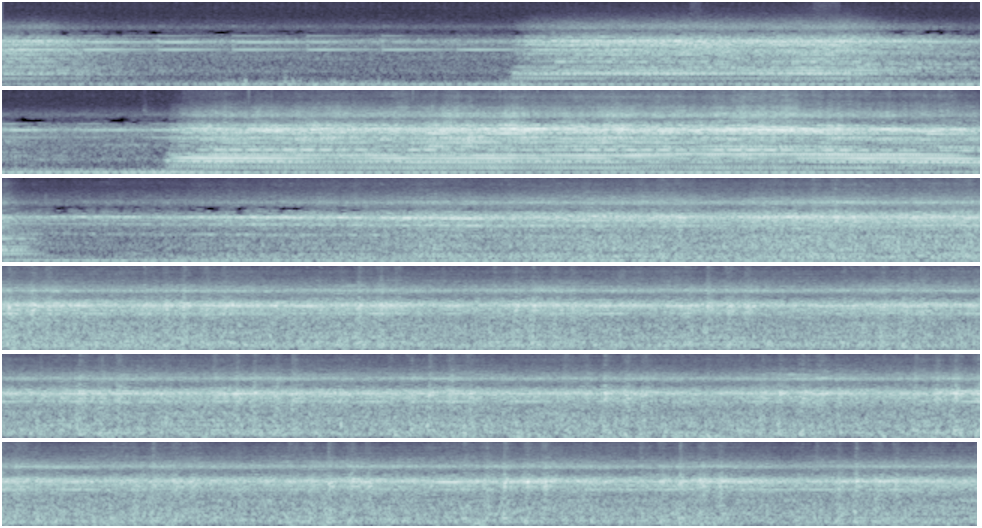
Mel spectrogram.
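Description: CN freight train's diesel locomotive horn sounding for a grade crossing: one blast ends at the start, a short blast follows about three seconds in, then a long blast from about six to ten seconds, the loudest part, over the engines' low rumble. After that the train of tank cars rolls past with a steady rushing of wheels on rail.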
